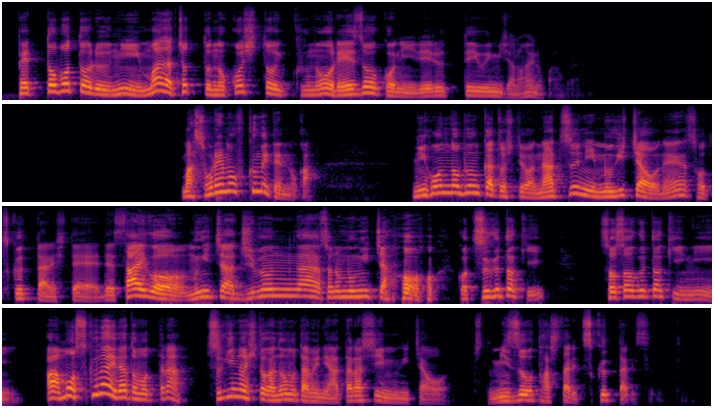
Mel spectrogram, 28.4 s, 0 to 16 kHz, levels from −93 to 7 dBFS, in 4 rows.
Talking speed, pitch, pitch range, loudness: 290 characters per minute, 170 Hz, 130-210 Hz, -25 LUFS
